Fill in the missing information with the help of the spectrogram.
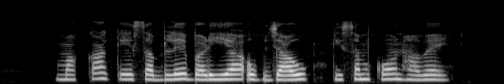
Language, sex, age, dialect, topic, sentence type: Chhattisgarhi, female, 18-24, Northern/Bhandar, agriculture, question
